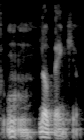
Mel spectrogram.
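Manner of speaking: low, soft, falling no thank you; muted refusal. Real, not acted. Speaker turning down the country, low muted refusal. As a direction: drop it low, almost to yourself.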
